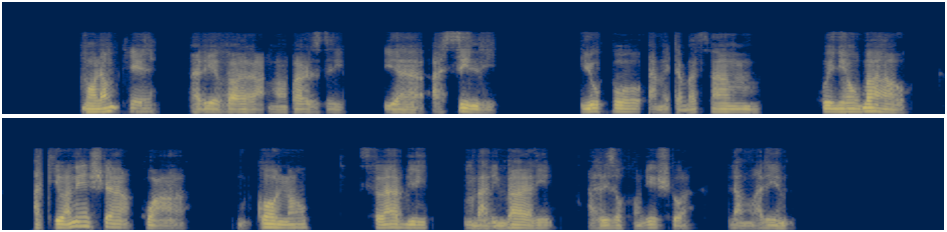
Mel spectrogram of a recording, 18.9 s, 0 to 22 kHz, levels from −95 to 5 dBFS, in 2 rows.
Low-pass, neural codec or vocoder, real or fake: 7.2 kHz; codec, 16 kHz in and 24 kHz out, 0.6 kbps, FireRedTTS-2 codec; fake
